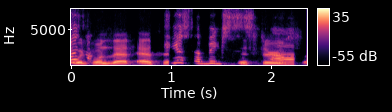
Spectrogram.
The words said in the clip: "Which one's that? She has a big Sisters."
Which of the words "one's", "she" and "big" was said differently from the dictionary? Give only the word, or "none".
she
